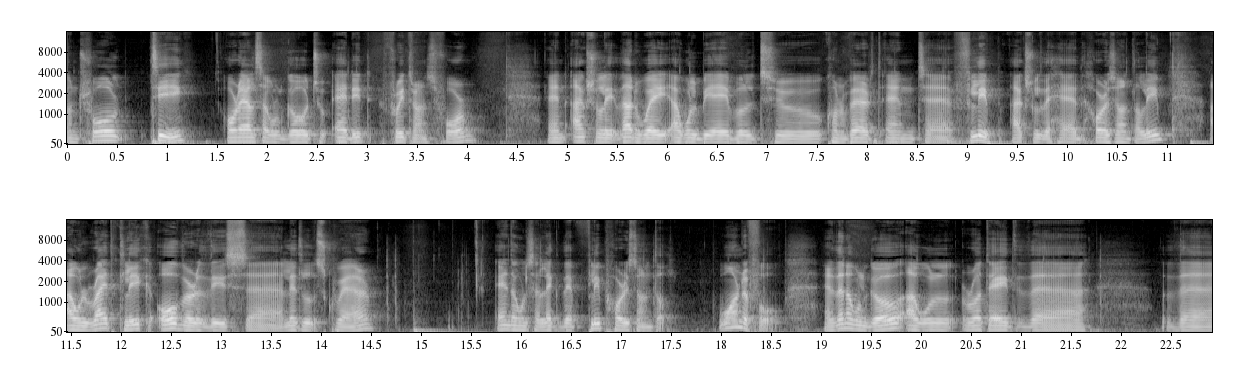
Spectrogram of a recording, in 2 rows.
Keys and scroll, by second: 0.8 super+t, 1.7 super+Escape, 8.0 space.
